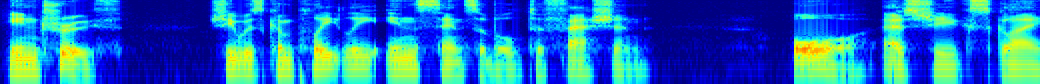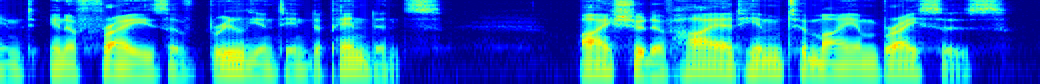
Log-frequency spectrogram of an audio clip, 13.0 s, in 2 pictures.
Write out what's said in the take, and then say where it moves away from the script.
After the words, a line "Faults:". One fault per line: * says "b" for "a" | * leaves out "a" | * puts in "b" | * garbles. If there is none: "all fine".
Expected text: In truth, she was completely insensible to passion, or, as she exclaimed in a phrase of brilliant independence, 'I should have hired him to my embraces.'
In truth, she was completely insensible to fashion, or, as she exclaimed in a phrase of brilliant independence, 'I should have hired him to my embraces.'
Faults:
* says "fashion" for "passion"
